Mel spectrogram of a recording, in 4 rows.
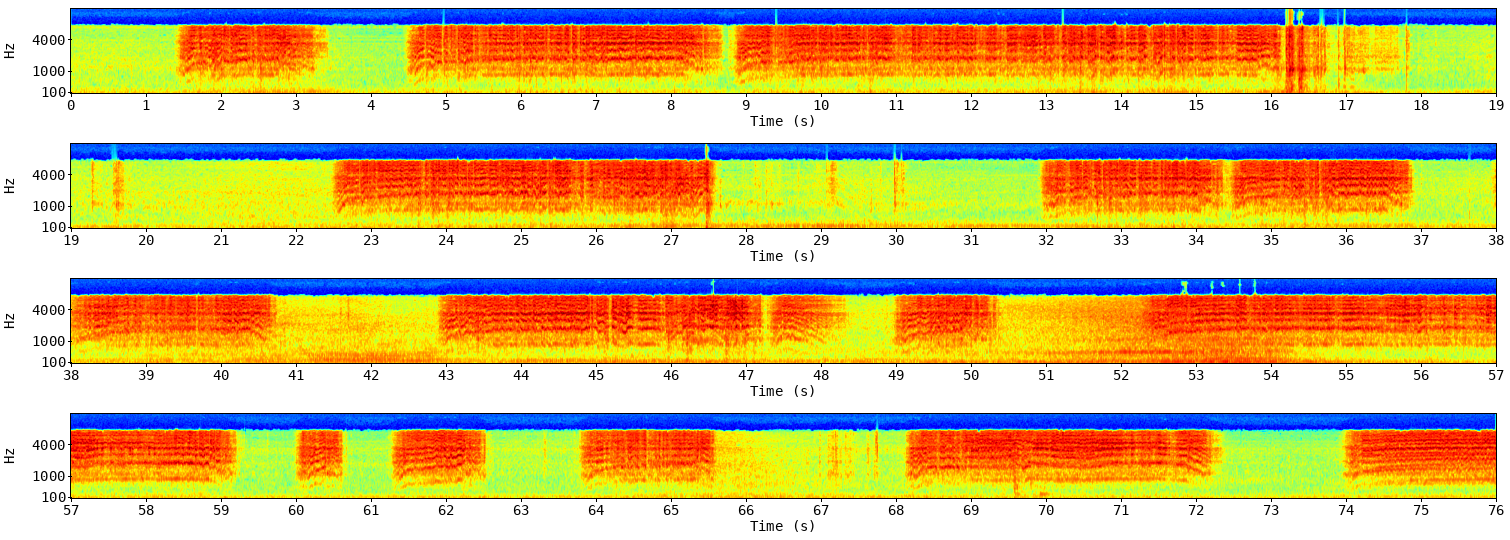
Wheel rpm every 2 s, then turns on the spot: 70, 70, 190, 200, 180, 230, 230, 180, 20, 0, 70, 220, 210, 30, 0, 110, 170, 150, 100, 160, 20, 200, 180, 40, 80, 60, 230, 230, 200, 50, 80, 90, 80, 40, 210, 150, 30, 200.
16-18 48-50 60-62 64-66 70-72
